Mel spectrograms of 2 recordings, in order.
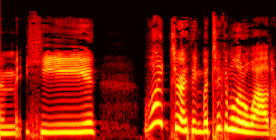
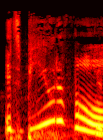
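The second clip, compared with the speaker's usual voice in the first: swooning; 6 semitones higher, slower than usual. Real, not acted. Swooning over scene.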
